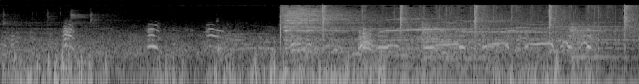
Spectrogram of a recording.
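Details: A Lesser black-backed gull with eye problems, a dark eye and some features suggesting Armenian gull. It gives harsh, nasal, honking calls, some in quick rising-and-falling runs, over a steady low background rumble.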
